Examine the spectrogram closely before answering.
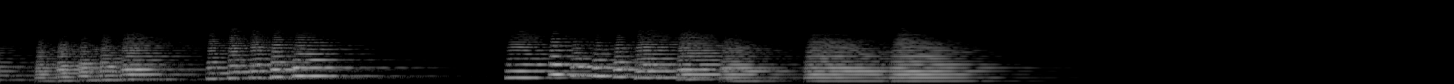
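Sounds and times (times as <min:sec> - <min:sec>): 
French horn duet playalong practice: 0:00.0 - 0:03.7, 0:05.1 - 0:10.0.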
